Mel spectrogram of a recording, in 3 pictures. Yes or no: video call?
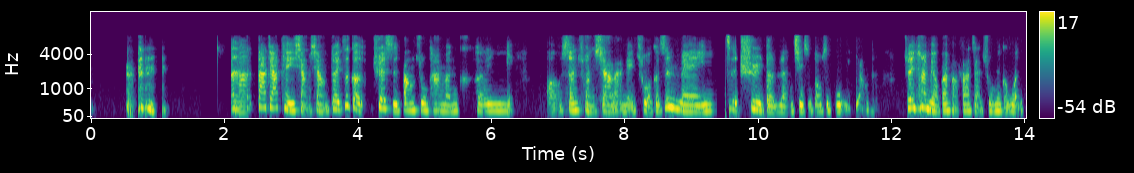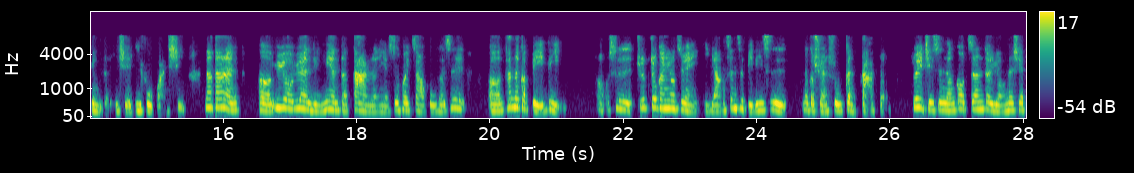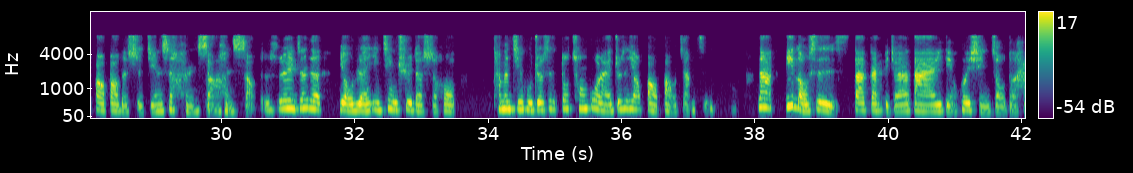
yes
